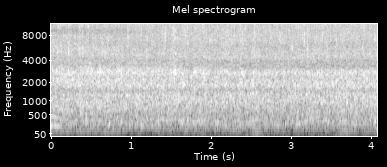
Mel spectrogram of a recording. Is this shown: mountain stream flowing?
yes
